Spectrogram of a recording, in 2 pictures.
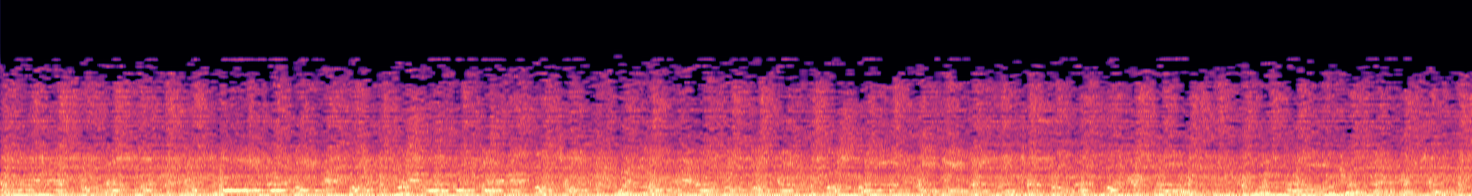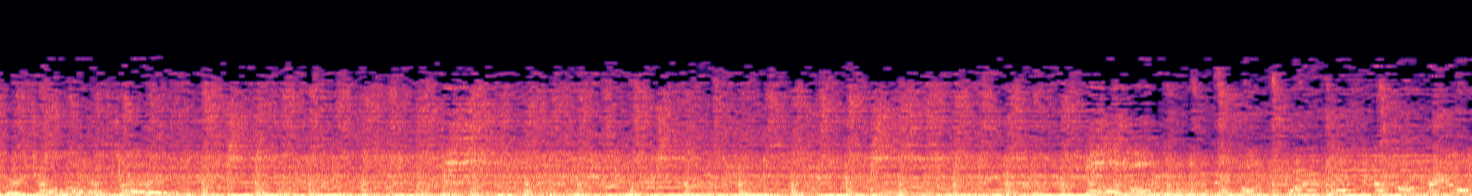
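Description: Live punk rock band playing loud and steady: guitar, bass and drums, with a vocalist yelling into a microphone.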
